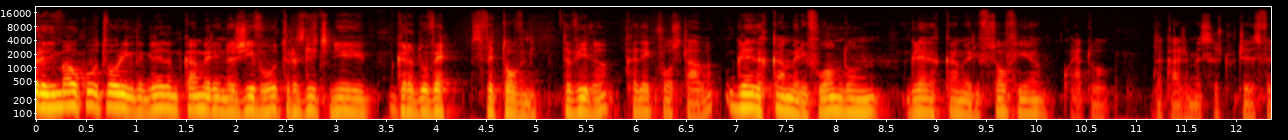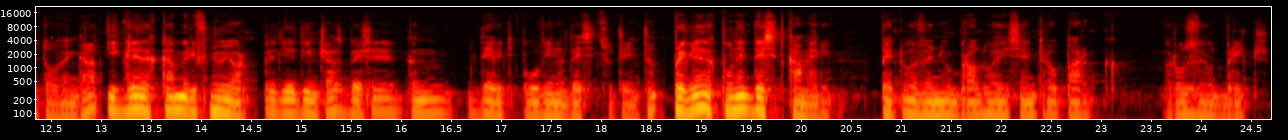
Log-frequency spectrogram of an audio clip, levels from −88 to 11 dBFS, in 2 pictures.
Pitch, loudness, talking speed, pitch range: 100 Hz, -31 LUFS, 140 wpm, 85-110 Hz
